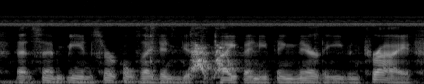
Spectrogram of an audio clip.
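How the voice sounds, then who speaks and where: Audible room echo surrounds a man whose very deep, low voice has a bright, sharp tone and moves at a moderate pace. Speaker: vlogger. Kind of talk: personal rant monologue. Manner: halting, many fillers.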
